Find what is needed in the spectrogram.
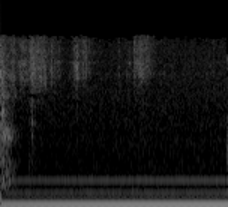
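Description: A steady low electrical hum with faint higher tones above it, unbroken through the pause in speech.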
